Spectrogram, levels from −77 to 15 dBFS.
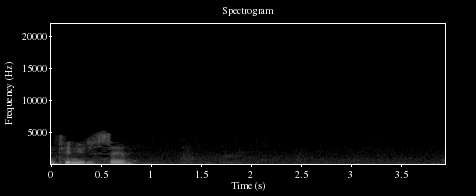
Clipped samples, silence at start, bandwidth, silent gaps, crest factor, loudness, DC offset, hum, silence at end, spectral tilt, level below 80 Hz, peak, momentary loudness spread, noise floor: under 0.1%; 0 s; 5.4 kHz; none; 22 dB; -37 LUFS; under 0.1%; none; 0 s; -6.5 dB/octave; -70 dBFS; -20 dBFS; 25 LU; -62 dBFS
